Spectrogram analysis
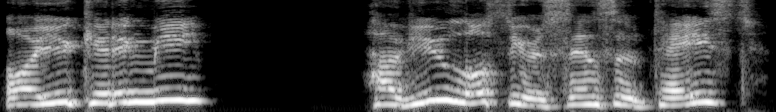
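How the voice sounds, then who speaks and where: A woman's voice: on the high side, expressive, unhurried, soft background music. Story role: grumbling, indignant male picky eater, female performer, whiny delivery. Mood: disgusted. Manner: indignant, complaining. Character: grumpy, whiny grown man, a picky meat-loving eater. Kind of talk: acted story dialogue.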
